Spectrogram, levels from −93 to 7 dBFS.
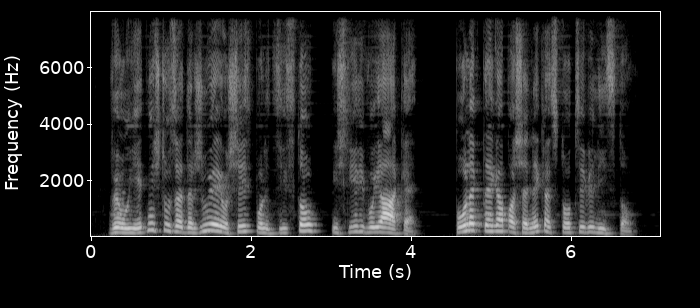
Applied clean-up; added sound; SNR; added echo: neural mask model DeepFilterNet 3.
